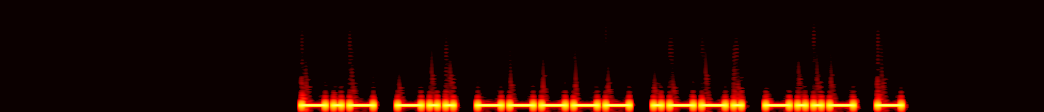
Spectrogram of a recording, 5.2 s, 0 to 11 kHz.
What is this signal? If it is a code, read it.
Morse code, heard as a keyed tone, about 30 wpm, 700 Hz. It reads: KD0PXT
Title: USA Call Signs - 6 Characters - Repeated 2x - 30wpm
